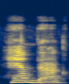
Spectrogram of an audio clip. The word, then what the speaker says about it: handbag: Here we have ne, de, and be. Okay, because we have a three consonant cluster, that the middle de has been elided.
